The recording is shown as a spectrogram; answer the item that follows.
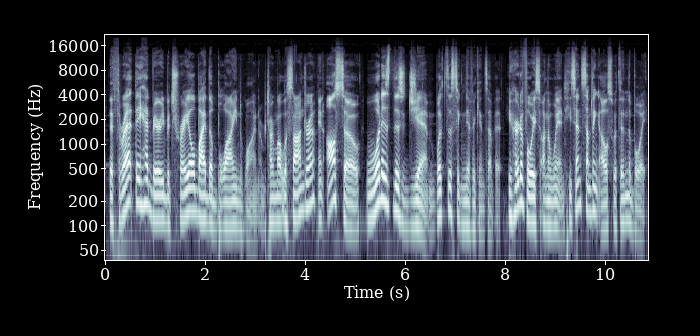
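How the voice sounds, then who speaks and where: A man's voice: on the low side, no echo. A man reading a story aloud expressively and breaking off into casual, slangy commentary as a reaction video host.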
